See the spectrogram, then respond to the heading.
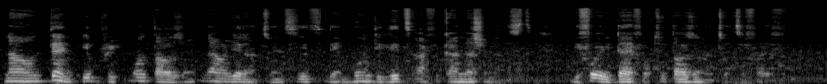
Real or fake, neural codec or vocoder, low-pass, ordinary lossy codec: fake; vocoder, 44.1 kHz, 128 mel bands every 256 samples, BigVGAN v2; 14.4 kHz; AAC, 64 kbps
